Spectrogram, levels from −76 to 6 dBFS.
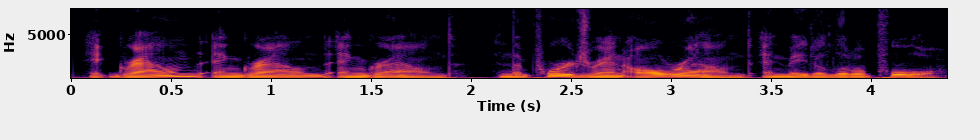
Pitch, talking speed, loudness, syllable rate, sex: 110 Hz, 235 wpm, -16 LUFS, 4.9 syllables/s, male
